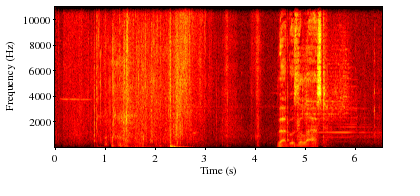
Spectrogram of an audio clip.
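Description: A heavy axe swings with a whoosh and a thud.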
